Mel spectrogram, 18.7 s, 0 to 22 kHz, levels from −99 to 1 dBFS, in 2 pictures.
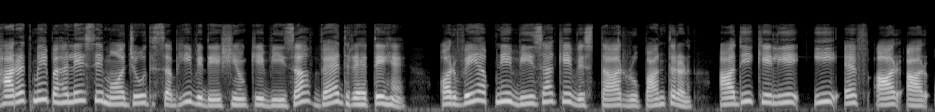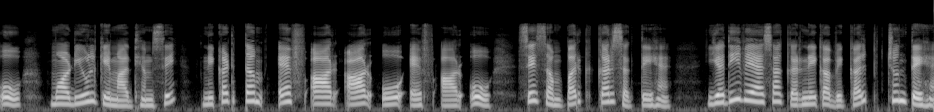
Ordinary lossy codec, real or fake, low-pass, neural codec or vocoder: none; real; 9.9 kHz; none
